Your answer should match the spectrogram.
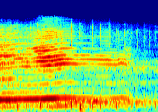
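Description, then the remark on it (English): A long, loud bovine moo fills the whole clip, a steady drawn-out bawl, with the lowing of a calf and its mother cow blending together and no talking. “Go on, little fella. Find your mother.”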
